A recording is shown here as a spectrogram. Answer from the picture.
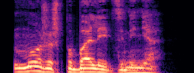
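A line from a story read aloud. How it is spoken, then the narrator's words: Hoarse, strained question. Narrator (Russian): хрипло спросил я, с трудом влезая в седло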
